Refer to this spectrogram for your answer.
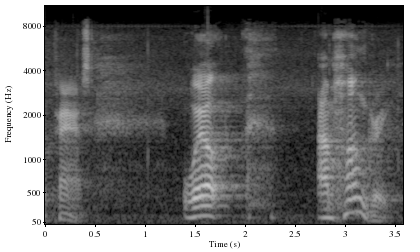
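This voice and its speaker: The man sounds somewhat breathy. His intonation is lively. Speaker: golf cart repair show host. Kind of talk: live stream Q&A. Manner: fast.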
